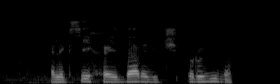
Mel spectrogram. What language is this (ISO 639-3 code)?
rus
